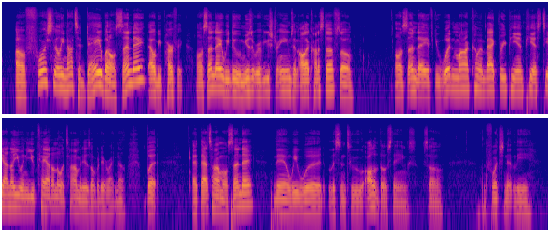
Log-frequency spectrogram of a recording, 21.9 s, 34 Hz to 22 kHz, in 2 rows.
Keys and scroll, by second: 20.5 super+s.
